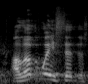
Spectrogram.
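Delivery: ordinary delivery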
